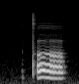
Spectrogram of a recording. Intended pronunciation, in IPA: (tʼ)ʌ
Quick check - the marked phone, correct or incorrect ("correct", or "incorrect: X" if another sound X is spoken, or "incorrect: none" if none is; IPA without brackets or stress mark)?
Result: correct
